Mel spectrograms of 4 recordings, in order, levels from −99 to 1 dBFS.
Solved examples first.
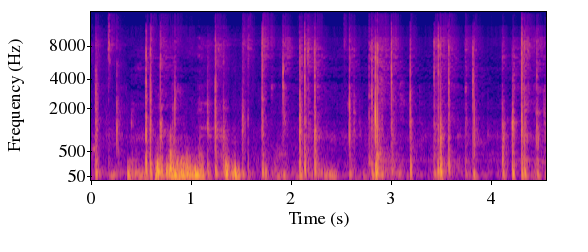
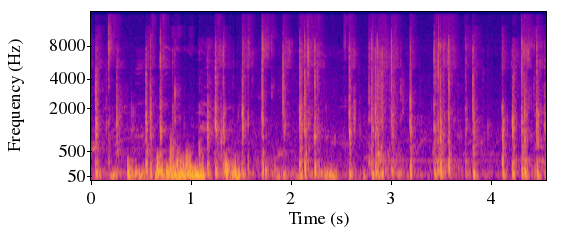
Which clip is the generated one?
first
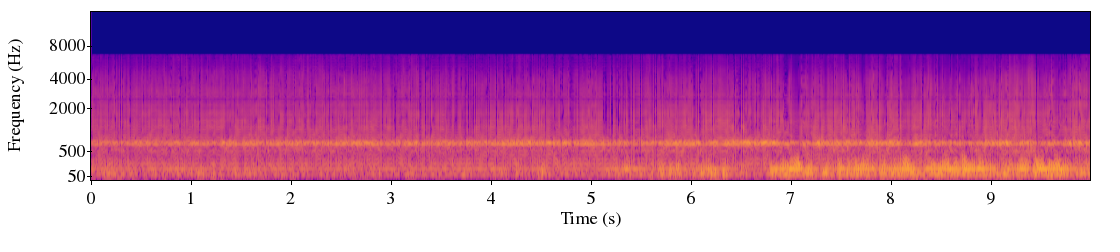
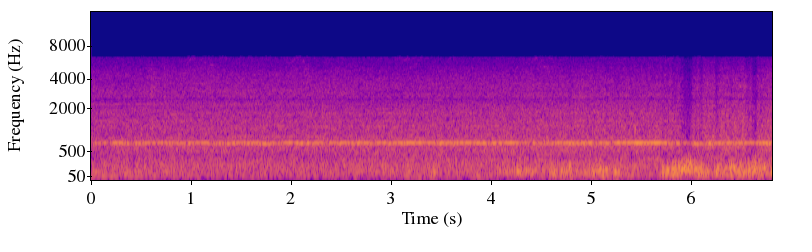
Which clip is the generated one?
first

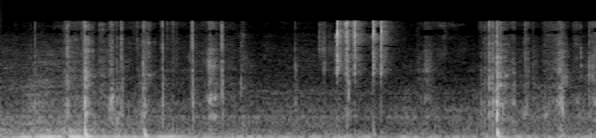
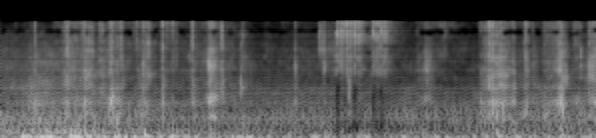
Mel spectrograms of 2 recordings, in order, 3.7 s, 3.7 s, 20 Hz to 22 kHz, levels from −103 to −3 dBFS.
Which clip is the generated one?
second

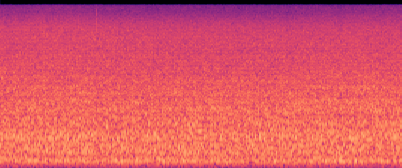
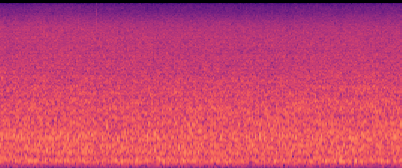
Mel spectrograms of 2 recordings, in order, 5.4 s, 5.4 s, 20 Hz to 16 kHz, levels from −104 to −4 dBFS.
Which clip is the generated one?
first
